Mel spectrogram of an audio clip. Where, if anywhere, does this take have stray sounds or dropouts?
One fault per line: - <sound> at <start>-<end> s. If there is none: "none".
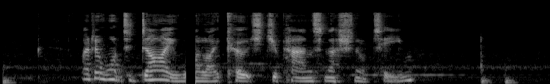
- dropout at 1.9-2.0 s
